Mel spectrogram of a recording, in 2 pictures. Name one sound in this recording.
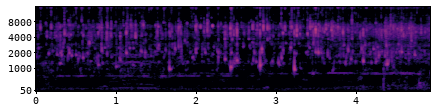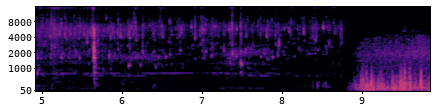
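Water trickles gently in a small stream.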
